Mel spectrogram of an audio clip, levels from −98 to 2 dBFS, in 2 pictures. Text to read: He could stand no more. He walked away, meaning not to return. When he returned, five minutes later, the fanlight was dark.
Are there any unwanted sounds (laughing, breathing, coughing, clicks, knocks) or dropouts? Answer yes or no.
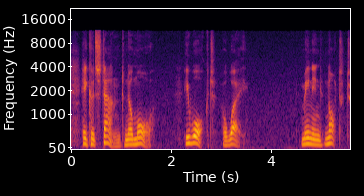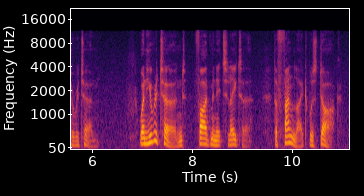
no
